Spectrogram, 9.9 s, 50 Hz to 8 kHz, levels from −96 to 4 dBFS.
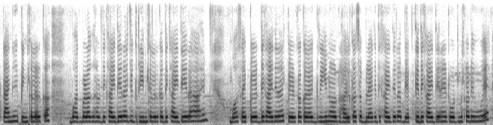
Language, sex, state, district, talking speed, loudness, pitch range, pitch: Hindi, female, Uttar Pradesh, Budaun, 280 wpm, -13 LUFS, 285-300 Hz, 295 Hz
